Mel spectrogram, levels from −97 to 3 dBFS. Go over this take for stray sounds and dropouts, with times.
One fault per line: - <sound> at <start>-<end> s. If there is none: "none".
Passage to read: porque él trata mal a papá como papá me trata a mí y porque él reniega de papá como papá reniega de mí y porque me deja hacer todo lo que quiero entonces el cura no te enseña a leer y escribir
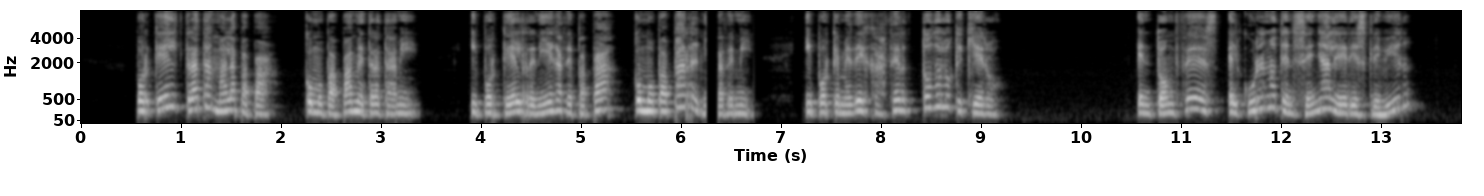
- dropout at 6.3-6.4 s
